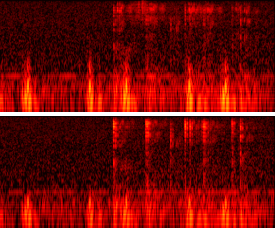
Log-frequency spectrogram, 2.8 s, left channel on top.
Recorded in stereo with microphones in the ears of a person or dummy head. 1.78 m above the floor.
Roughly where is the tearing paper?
Right.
